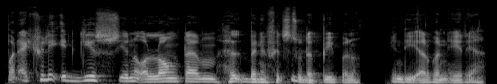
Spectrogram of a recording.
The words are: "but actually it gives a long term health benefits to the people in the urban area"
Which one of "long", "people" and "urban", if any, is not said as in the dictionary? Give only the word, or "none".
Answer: none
